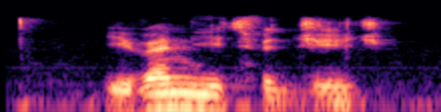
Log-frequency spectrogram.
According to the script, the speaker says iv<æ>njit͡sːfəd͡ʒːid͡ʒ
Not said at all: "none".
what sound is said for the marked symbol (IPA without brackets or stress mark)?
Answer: æ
